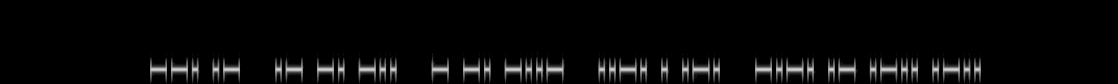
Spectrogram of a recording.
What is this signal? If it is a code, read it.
Morse code, heard as a keyed tone, about 23 wpm, 700 Hz. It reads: GA AND TNX FER CALL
